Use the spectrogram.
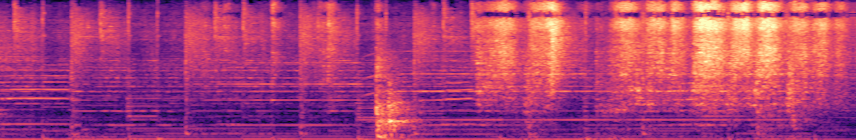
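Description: Sandpaper rubbed by hand over a small wooden part for an indoor swing, giving soft, steady scratchy strokes in a quiet room, close and fairly faint, with a low hum underneath.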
